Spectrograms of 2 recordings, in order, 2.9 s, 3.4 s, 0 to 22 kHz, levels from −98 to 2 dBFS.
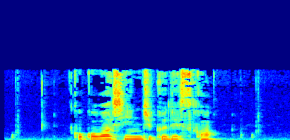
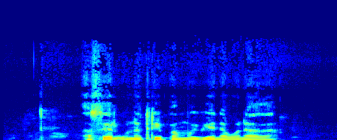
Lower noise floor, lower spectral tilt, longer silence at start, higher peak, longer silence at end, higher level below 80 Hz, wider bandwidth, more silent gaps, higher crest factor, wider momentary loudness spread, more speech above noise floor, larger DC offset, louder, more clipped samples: second, -56 dBFS vs -80 dBFS; second, -3 dB/octave vs -6.5 dB/octave; first, 0.75 s vs 0.4 s; first, -6 dBFS vs -20 dBFS; first, 0.75 s vs 0.6 s; first, -60 dBFS vs -74 dBFS; second, 12 kHz vs 15.5 kHz; neither; about the same, 18 dB vs 18 dB; second, 11 LU vs 20 LU; second, 34 dB vs 42 dB; neither; first, -22 LUFS vs -38 LUFS; neither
